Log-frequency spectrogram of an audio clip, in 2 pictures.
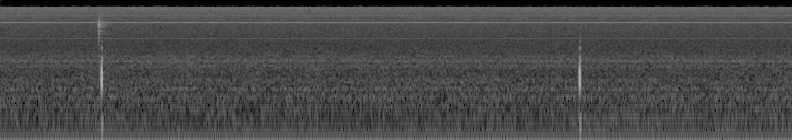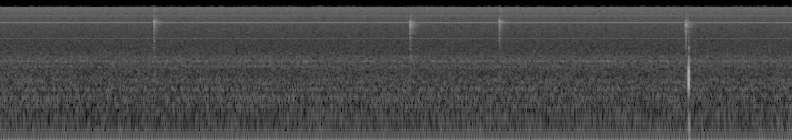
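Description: A chess piece clicks down on a board now and then.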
